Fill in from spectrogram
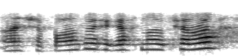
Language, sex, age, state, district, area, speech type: Kashmiri, female, 18-30, Jammu and Kashmir, Bandipora, rural, conversation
